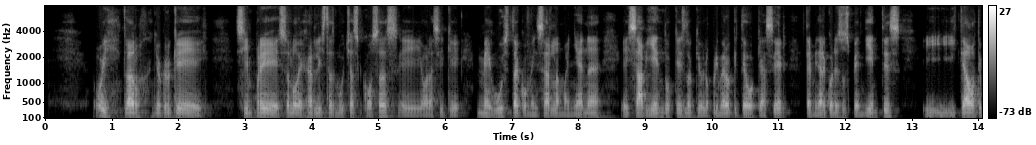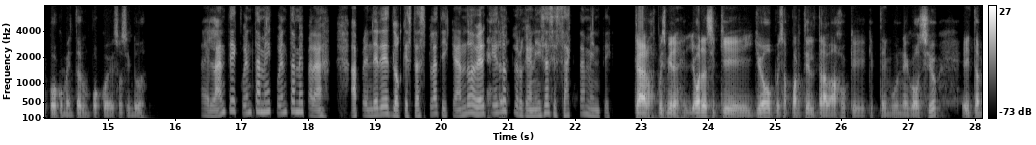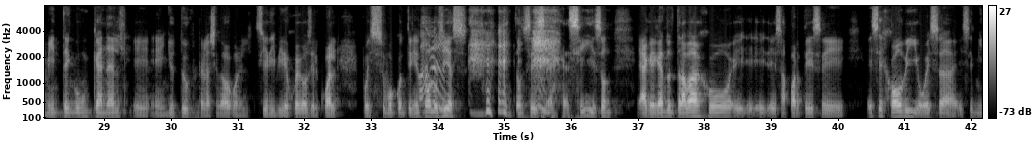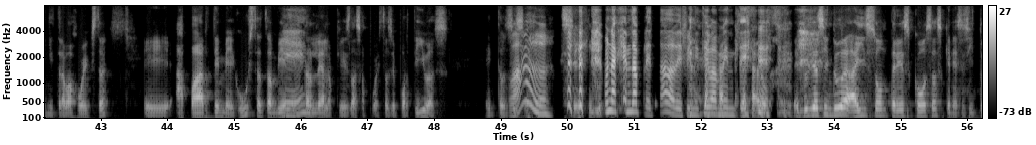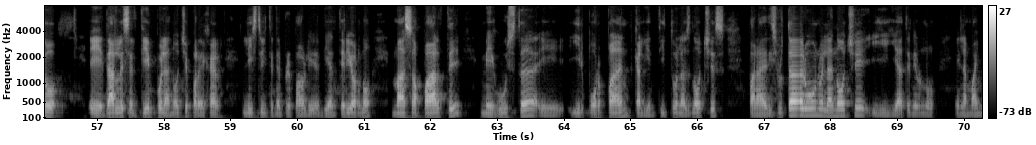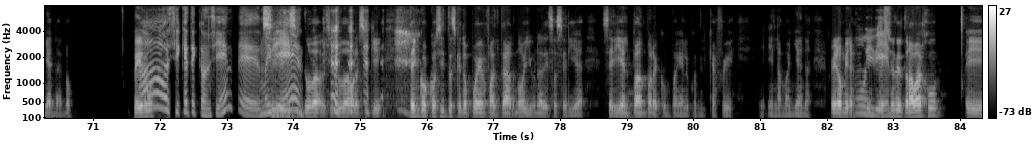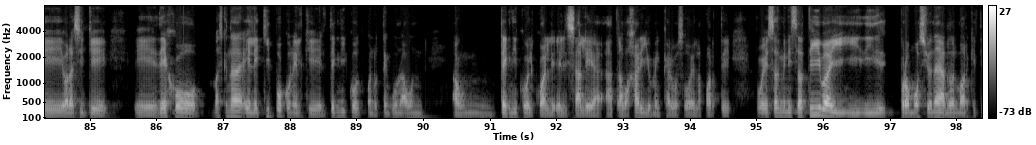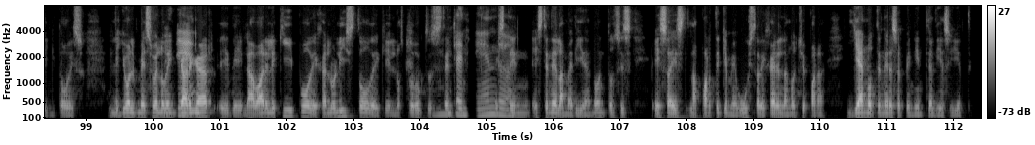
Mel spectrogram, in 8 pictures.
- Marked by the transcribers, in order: chuckle; laugh; chuckle; laugh; chuckle; laughing while speaking: "Sí"; other background noise; laugh; laughing while speaking: "Claro"; laugh
- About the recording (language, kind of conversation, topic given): Spanish, podcast, ¿Qué sueles dejar listo la noche anterior?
